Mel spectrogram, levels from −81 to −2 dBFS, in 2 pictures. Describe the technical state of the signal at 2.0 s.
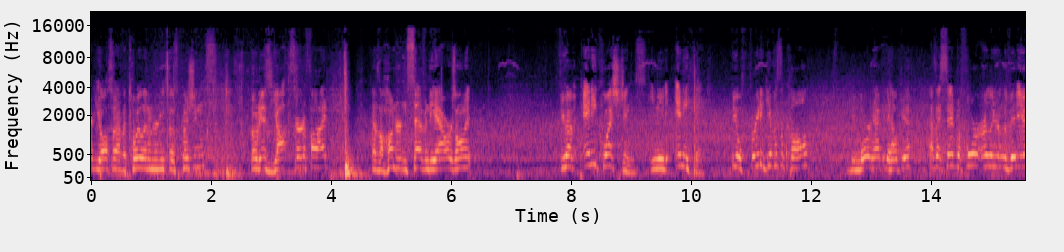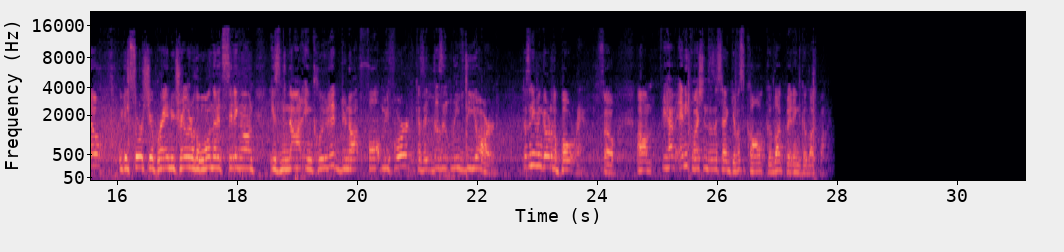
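Around 2.0 s the signal is intact, with no audible technical fault at that point.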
